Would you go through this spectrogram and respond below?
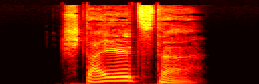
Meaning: inflection of steil: 1. strong/mixed nominative masculine singular superlative degree 2. strong genitive/dative feminine singular superlative degree 3. strong genitive plural superlative degree
- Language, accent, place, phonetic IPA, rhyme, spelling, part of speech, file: German, Germany, Berlin, [ˈʃtaɪ̯lstɐ], -aɪ̯lstɐ, steilster, adjective, De-steilster.ogg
